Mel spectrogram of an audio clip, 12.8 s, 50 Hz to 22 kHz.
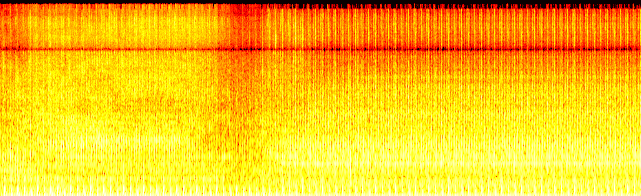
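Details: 2004 VW Jetta TDI PD diesel idling with a sharp, regular rap about twice a second, progressively worse over weeks until losing speed on highway grades; failed camshaft, not an exhaust leak.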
